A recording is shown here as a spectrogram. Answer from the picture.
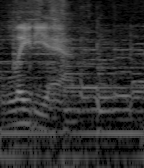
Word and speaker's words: Ledian: And so- Shiny Gamer says there is actually an episode with Ledian in it, and he says that they pronounce it Lady Ann, which is...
